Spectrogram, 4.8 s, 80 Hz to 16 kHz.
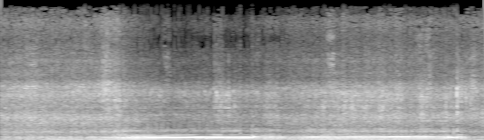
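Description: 2014 Audi S4's supercharged 3.0-litre V6 heard from inside the cabin, accelerating hard at highway speed. The engine note climbs, dips at an upshift about two and a half seconds in, climbs again, and eases off near the end, over steady road noise.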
